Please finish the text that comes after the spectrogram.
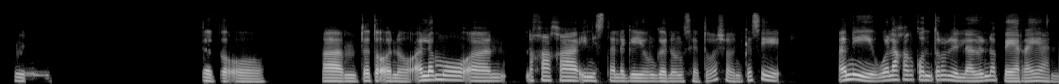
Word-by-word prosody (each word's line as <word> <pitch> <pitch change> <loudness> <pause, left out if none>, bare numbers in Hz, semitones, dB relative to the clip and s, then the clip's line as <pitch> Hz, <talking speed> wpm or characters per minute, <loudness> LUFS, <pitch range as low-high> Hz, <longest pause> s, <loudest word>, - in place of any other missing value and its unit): Mm. 445 -3 -6 1.5
Totoo. 140 -4 -1 0.6
Um, 150 -1 +3
totoo 165 0 +2
'no, 140 -2 -1
alam 205 +3 +5
mo, 200 -2 +2
ah, 165 -2 +2 0.4
nakakainis 180 -2 +1
talaga 155 -1 -1
'yong 150 -1 +1
ganong 145 -1 0
sitwasyon 145 - -5
kasi 190 -2 -1 0.6
ano, 215 +5 +5
eh, 195 -7 +5
wala 195 +5 +2
kang 220 -1 -2
kontrol, 205 +1 0
eh, 180 - +2
lalo 155 0 +1
na 200 - 0
pera 145 0 +1
'yan, 155 -5 -3
165 Hz, 135 wpm, -22 LUFS, 150-195 Hz, 1.5 s, alam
